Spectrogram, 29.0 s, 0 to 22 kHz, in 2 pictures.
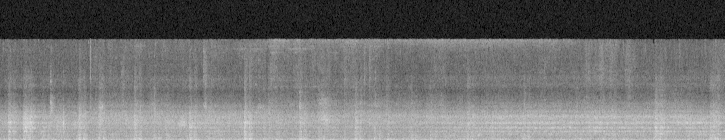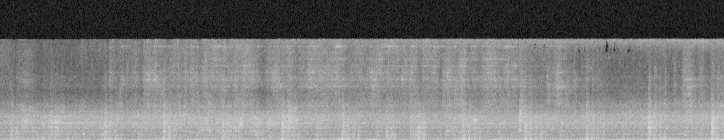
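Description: JR 205 series electric train running on the line, heard from inside the lead cab car: steady wheel-on-rail running noise with rail-joint clicks now and then.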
